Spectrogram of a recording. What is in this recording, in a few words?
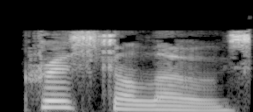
"crystallose", english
